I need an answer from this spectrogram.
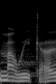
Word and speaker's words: Mavuika: She's not pronouncing the V in Mavuika's name. Are we supposed to do that too? Are we supposed to say Mawika and not pronounce the V?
